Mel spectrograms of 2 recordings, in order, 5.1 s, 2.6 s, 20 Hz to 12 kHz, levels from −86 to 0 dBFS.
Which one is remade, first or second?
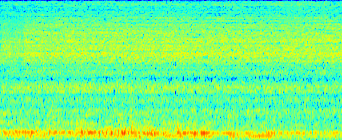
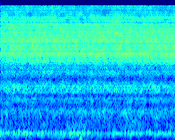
second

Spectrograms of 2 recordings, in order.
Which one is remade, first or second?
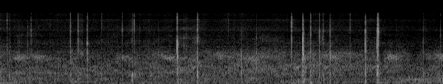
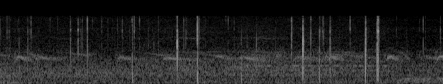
first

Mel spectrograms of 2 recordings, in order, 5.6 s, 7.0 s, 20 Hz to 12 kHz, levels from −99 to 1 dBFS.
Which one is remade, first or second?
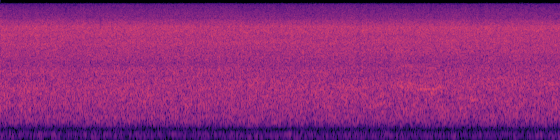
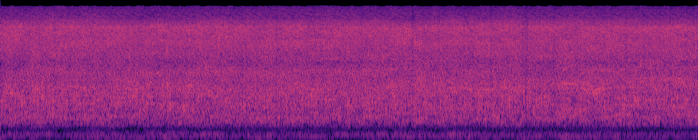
second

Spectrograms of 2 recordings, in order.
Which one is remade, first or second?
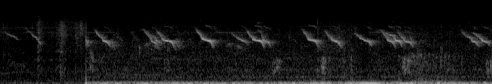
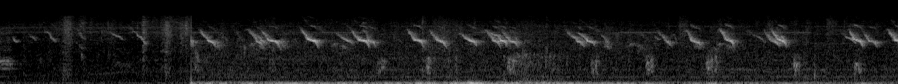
second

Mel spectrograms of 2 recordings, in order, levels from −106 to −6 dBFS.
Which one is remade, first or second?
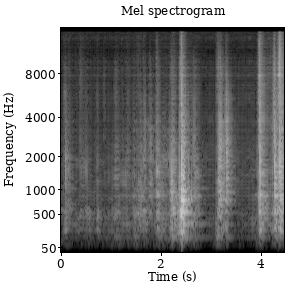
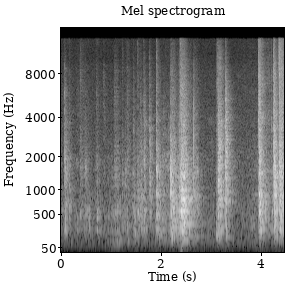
first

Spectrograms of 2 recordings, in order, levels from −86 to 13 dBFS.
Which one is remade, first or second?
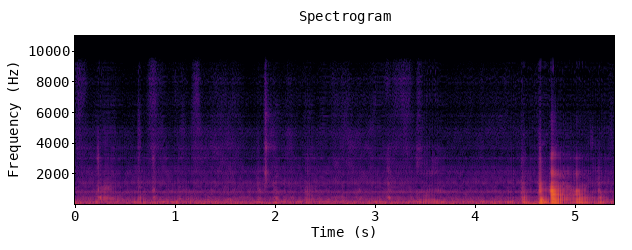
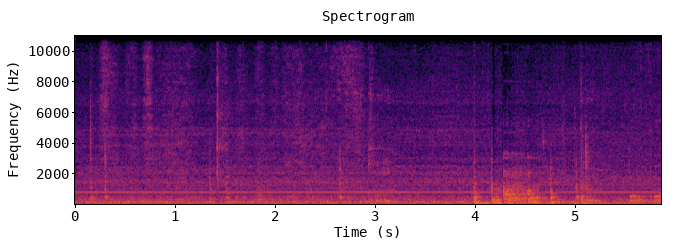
first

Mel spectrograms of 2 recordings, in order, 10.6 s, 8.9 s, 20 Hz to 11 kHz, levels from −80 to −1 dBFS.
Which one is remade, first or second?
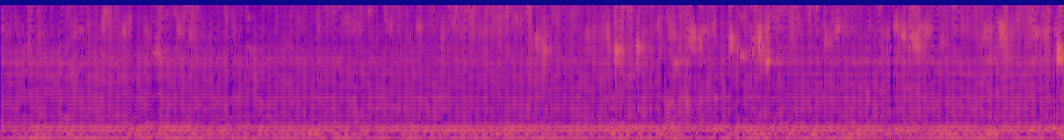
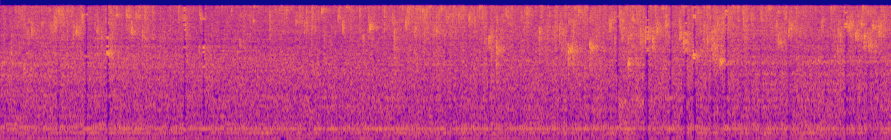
first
